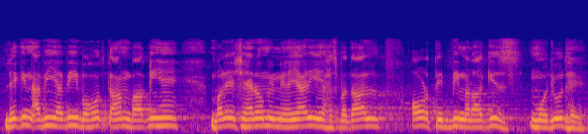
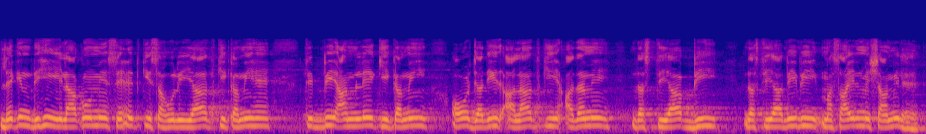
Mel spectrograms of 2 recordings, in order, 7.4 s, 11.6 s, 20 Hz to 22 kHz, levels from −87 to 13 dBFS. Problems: constant background noise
